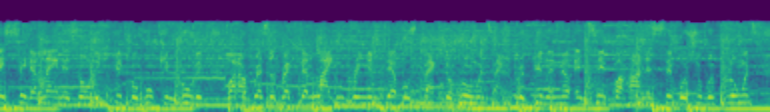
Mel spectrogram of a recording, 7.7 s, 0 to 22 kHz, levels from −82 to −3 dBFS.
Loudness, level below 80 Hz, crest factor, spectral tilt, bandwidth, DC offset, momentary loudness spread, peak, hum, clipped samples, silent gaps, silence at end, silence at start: -15 LUFS; -30 dBFS; 14 dB; -3.5 dB/octave; 11 kHz; under 0.1%; 2 LU; -2 dBFS; none; under 0.1%; none; 0 s; 0 s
